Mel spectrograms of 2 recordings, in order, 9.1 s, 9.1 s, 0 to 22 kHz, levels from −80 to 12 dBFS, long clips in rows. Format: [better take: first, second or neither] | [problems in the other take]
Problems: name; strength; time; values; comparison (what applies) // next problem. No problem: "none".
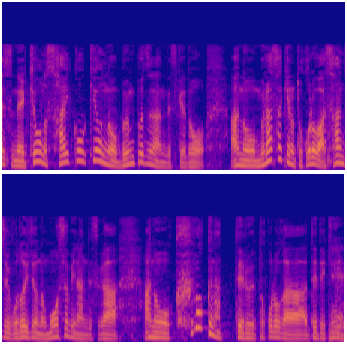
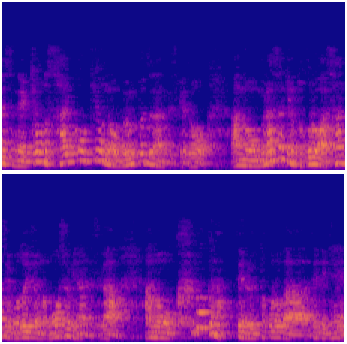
first | room echo; dies away in 0.6 s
